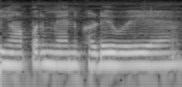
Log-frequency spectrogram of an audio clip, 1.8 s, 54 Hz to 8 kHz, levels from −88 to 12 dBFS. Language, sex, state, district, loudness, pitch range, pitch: Hindi, female, Uttar Pradesh, Shamli, -13 LUFS, 195-200 Hz, 195 Hz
